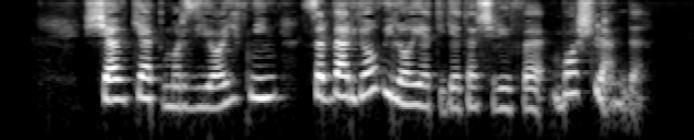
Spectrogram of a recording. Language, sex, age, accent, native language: Uzbek, female, 25-34, Andijon, Uzbek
